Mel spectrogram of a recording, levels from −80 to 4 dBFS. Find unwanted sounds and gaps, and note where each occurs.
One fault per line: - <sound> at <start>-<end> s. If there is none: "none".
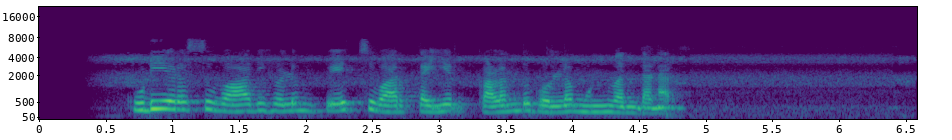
none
